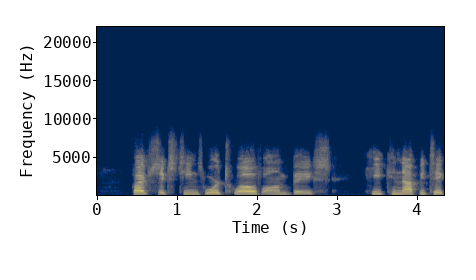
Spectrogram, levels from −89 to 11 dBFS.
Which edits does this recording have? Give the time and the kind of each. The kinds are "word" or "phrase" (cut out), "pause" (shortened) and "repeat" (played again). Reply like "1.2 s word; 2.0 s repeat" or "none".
1.3 s word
